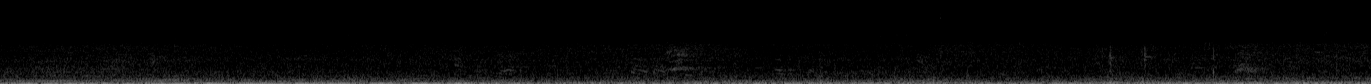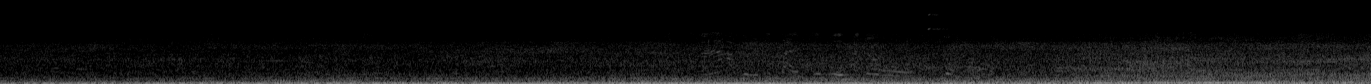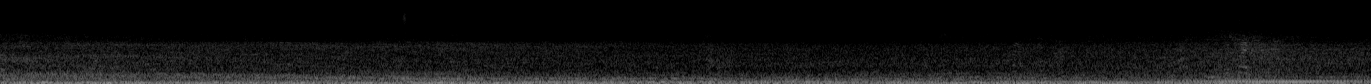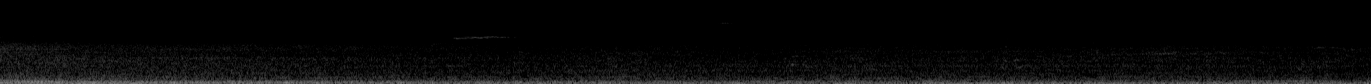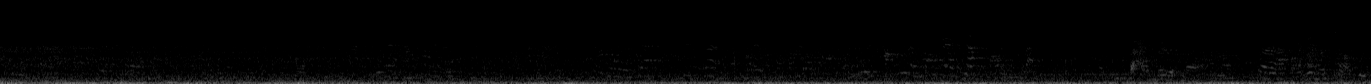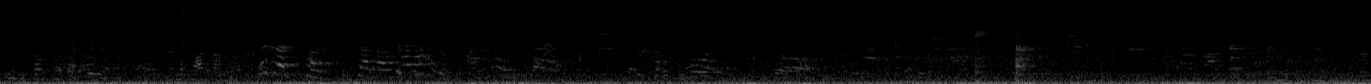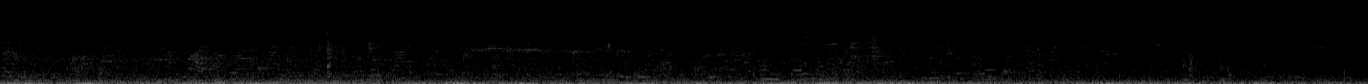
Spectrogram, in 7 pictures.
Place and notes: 中山區大直里, Taipei City - Walking across different streets
Walking across different streets
Binaural recordings, Please turn up the volume a little
Zoom H4n+ Soundman OKM II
